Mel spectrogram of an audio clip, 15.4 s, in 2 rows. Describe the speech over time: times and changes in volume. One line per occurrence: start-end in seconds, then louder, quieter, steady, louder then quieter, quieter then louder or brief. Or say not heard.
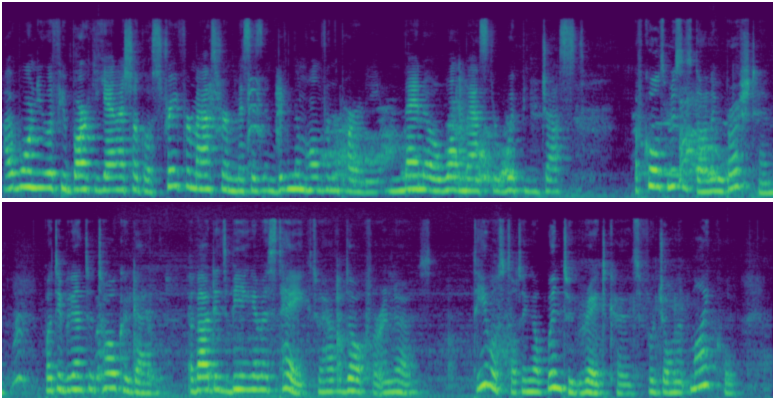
0.0-15.3 steady.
